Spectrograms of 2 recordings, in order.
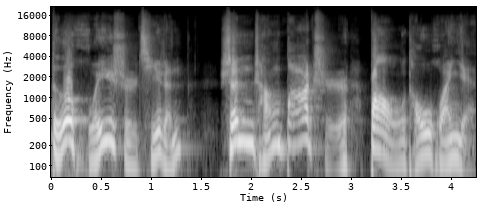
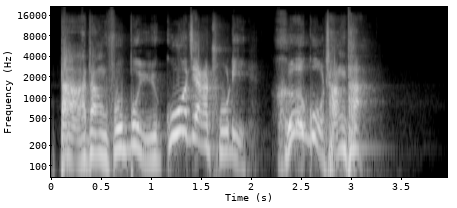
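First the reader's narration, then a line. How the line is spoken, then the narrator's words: Stern, harsh. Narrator (Chinese): 一人厉声言曰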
